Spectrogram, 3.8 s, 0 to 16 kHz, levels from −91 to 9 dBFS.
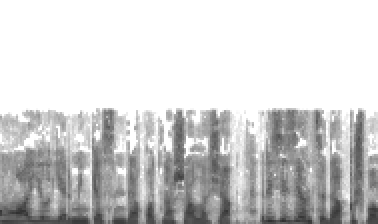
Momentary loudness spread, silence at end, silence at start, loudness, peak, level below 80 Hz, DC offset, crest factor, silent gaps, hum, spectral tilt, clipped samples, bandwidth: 4 LU; 0 s; 0 s; -17 LUFS; 0 dBFS; -58 dBFS; under 0.1%; 16 dB; none; none; -3.5 dB/octave; under 0.1%; 8.6 kHz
